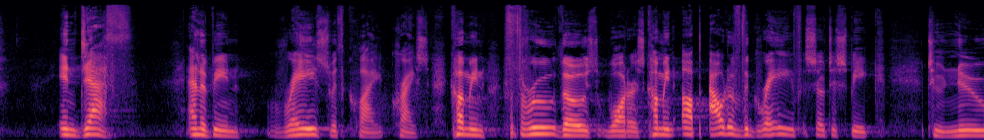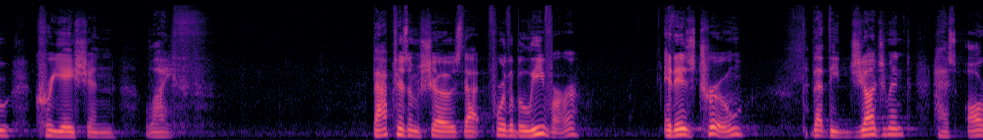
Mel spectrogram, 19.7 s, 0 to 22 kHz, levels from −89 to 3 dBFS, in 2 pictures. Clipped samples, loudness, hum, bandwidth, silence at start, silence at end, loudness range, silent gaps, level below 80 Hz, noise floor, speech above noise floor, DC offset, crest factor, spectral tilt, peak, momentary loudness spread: under 0.1%; -28 LUFS; none; 19 kHz; 0.6 s; 0 s; 8 LU; none; -84 dBFS; -68 dBFS; 40 dB; under 0.1%; 26 dB; -5 dB/octave; -4 dBFS; 17 LU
